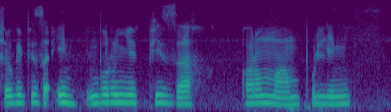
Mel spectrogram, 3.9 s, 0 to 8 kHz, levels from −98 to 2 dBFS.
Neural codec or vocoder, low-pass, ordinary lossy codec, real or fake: none; 7.2 kHz; Opus, 32 kbps; real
